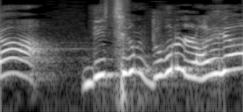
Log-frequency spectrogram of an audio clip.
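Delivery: high, slow imitated outrage; angry creditor. Creditor who threw the bill at the debtor's face, mock furious yell. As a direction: act out an indignant yell, stretching the words. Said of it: "이 사람이 화가 너무가 났어".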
